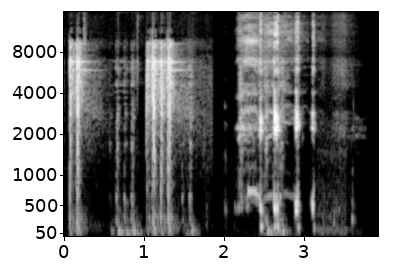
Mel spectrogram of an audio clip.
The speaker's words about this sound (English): I heard a gunshot. What's that? I did too. You hear that? I did too.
